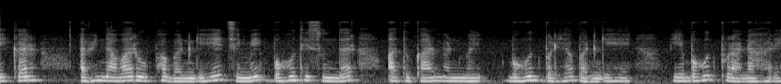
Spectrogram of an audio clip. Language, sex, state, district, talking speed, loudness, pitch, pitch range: Chhattisgarhi, female, Chhattisgarh, Rajnandgaon, 185 wpm, -17 LUFS, 165 Hz, 150-180 Hz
